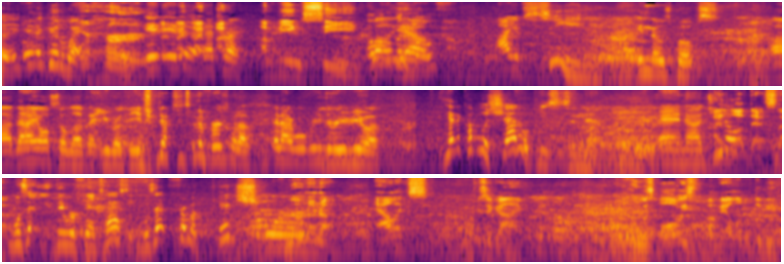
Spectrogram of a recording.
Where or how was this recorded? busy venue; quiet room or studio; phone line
busy venue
